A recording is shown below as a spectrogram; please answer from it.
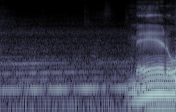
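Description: Toyota Supra drag car at Mission Raceway Park street-legal drags, a steady engine drone that swells into a loud, rising rev near the end.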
